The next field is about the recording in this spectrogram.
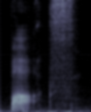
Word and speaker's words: box: ボックスと小さい 2 を入れずに box とね、ちょっと音を伸ばすような感じで発音すると英語らしくなるんですね。 a box ではなくて a box a box、こんな感じです。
